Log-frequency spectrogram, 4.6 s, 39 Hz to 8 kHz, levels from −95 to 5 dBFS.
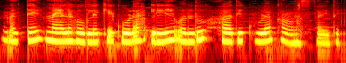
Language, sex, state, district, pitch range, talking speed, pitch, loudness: Kannada, female, Karnataka, Bidar, 235-260 Hz, 130 wpm, 245 Hz, -14 LUFS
